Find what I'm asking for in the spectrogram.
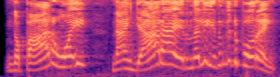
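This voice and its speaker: Cartoon role: woman playing a brash village sister-in-law with a Kanyakumari accent, very high and bright, all sharp comebacks. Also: sing-song, fairly quick, heavily acted. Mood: defiant. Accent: Kanyakumari Tamil. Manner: scolding, defiant, sharp retorts. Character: bold loud-mouthed village sister-in-law. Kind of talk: cartoon voice acting.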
